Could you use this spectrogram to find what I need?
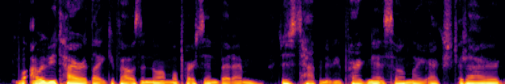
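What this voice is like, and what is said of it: Raspy, hoarse voice. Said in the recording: “people just like lose their voice... I just like had no voice yesterday... at night, it gets like crispy again... A little raspy.”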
